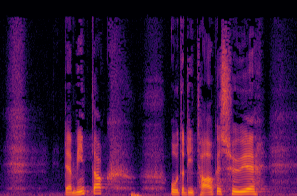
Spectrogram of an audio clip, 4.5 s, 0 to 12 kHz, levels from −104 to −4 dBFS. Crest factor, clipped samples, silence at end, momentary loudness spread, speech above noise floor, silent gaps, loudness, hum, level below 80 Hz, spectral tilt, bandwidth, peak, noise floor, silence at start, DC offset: 18 dB; under 0.1%; 0.2 s; 19 LU; 32 dB; none; -35 LUFS; none; -58 dBFS; -4.5 dB/octave; 11.5 kHz; -18 dBFS; -67 dBFS; 0.15 s; under 0.1%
